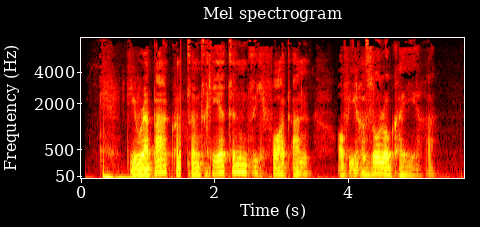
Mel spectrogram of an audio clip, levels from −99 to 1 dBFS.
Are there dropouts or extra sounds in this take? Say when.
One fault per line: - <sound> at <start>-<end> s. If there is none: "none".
- dropout at 1.5-1.6 s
